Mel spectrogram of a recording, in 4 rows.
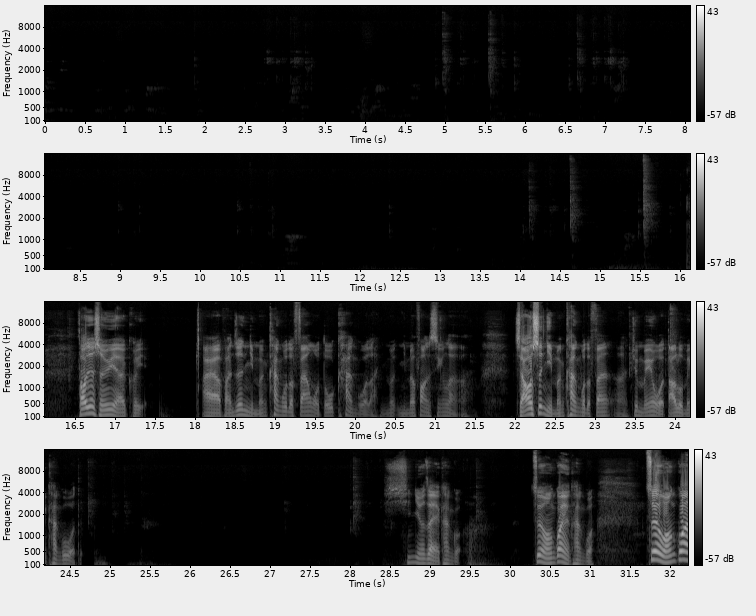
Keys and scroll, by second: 2.6 ctrl+z, 2.8 ctrl+z, 3.0 ctrl+z, 4.9 space, 5.1 ctrl+z, 5.5 space, 6.8 ctrl+z, 6.8 space, 11.2 ctrl+z, 12.5 ctrl+z, 14.0 space, 14.3 ctrl+z, 14.5 space, 15.4 space, 15.4 1, 21.9 space, 22.9-23.8 typing, 24.9 ctrl+z, 27.9 2, 28.3 1, 29.5 space, 31.2 ctrl+z, 31.5 alt+s, 31.7 space.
